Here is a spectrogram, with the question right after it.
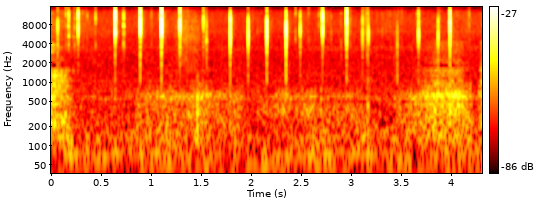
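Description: A long fingernail taps and clicks on the surface of a small, round, clear glass dome pendant with a pink flower inside, held up by its chain. About nineteen sharp, bright ticks sound over a soft, low, rustling background, each one dying away at once. The pendant sounds solid.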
